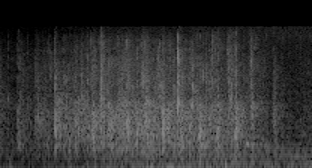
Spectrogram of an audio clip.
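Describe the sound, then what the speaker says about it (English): A crowd claps together in a soft, sustained round of applause that holds steady for a few seconds. "Anson Bristol, a round of applause."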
